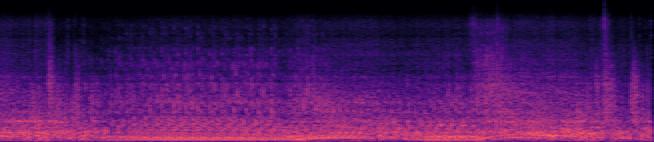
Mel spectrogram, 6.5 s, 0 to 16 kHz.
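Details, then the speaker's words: 2006 Chevy Silverado V8, bought with under 80,000 miles, true dual exhaust with catalytic converters only, no mufflers: loud deep burbling idle with steady low rumble and even firing beat, no knocks or misses; healthy. "it's good running truck has a nice shifting transmission no leaks now true dual exhaust catalytic converters only no mufflers no glass packs"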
